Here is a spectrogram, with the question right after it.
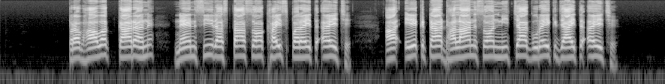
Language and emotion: Maithili, neutral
